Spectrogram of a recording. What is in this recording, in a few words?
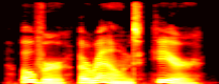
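over around here, English, female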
